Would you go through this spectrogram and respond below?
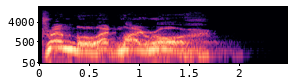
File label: attack, en US; Volibear; Character Voices - English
